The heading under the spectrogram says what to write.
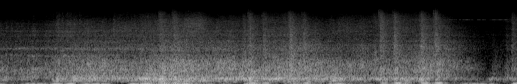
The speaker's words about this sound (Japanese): え、あ、電車？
